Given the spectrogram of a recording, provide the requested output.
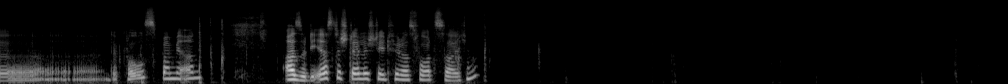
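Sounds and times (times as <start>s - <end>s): computer keyboard typing: 0.9s - 10.0s.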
